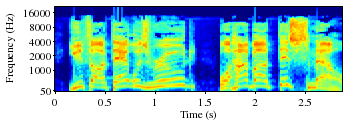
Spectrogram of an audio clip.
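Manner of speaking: rude, shrill shout, pitched very high. Reading a poster's story about a passenger on a plane: retelling a man's yell. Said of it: "the man reportedly yelled out".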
